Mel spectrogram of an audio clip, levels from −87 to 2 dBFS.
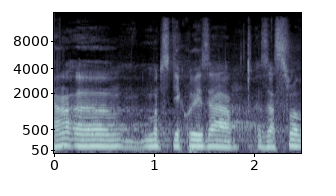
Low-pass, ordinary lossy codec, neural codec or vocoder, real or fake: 14.4 kHz; MP3, 96 kbps; vocoder, 48 kHz, 128 mel bands, Vocos; fake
